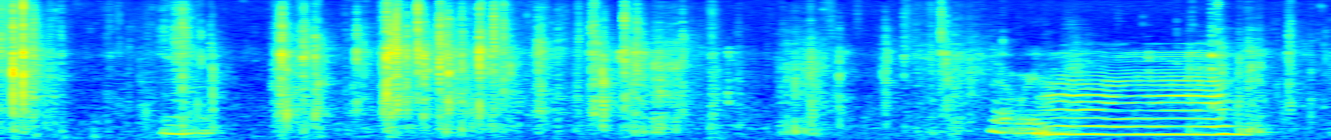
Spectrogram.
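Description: A young woman crunches on chips.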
